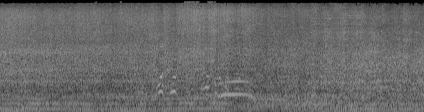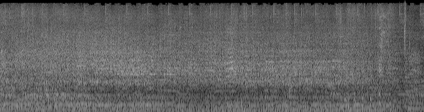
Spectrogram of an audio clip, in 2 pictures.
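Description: John Deere cab tractor's diesel engine running steadily close by.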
